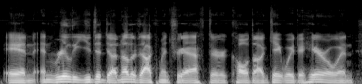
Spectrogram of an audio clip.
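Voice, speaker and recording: A man with a fairly deep voice hosts a conversational interview podcast. He talks earnestly and tends to ramble, and the sound is dry, free of room reflections. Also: fairly even intonation, rapid-fire, darkish tone, clean tone, dry recording. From Massachusetts, born in Portugal. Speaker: podcast host.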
